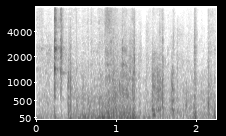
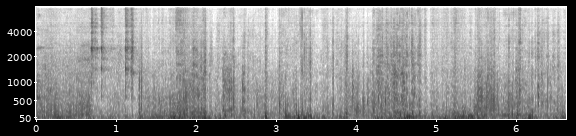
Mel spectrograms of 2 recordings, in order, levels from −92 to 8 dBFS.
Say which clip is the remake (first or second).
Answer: second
